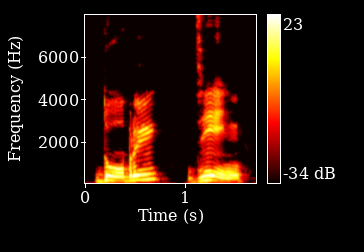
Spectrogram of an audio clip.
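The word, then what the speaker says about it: добрый день: daubrey ding door breeding try to imitate my pronunciation door Bree ding there's the signed ooh it's just like eat but it's harder with your tongue that goes a bit lower ooh buddy Bree try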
